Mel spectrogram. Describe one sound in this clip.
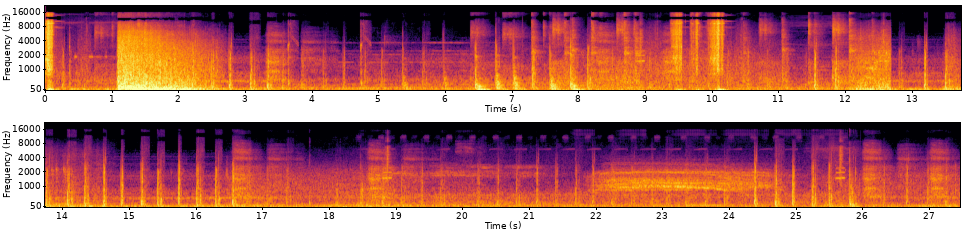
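Footsteps thud steadily across a hard floor.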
